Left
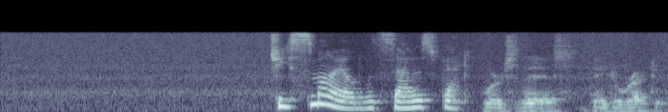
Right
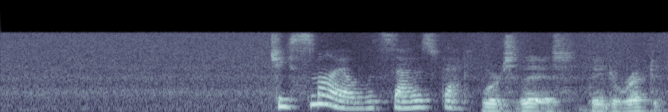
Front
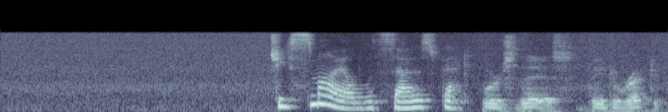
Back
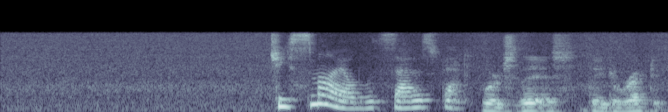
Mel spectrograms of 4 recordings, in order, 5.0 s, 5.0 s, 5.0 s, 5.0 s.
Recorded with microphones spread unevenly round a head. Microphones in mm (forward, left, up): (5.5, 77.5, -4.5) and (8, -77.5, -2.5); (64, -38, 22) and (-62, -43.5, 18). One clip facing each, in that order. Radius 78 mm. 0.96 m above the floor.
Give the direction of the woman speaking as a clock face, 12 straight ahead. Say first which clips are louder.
Left 4 dB, front 1 dB; 8 o'clock.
